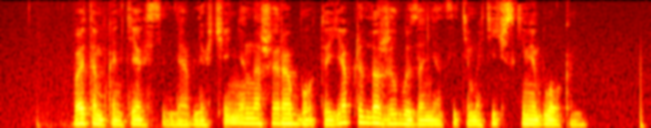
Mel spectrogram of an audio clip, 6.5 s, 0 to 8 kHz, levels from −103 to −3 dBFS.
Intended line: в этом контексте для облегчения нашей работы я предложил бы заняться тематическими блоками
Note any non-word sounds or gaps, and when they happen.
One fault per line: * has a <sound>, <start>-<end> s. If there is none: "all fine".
all fine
